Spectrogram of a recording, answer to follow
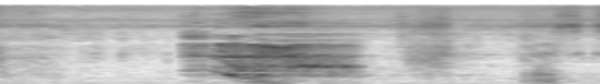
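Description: A man's short breathy sigh, about half a second long, coming about two-thirds of a second in.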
